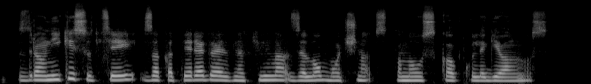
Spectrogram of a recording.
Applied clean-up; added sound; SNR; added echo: neural mask model DeepFilterNet 3.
